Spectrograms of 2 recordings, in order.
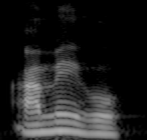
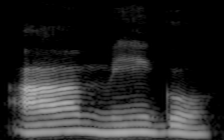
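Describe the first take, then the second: First: आमीगो said at normal speed with a falling end; normal pace word. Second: आमीगो stretched out slowly, syllable by syllable, falling at the end; slow word. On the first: Teacher to class, the word at natural speed. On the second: Teacher to class, saying the word very slowly. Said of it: "और ओ गो". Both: Shown as a demonstration.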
